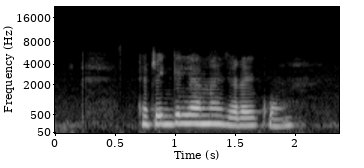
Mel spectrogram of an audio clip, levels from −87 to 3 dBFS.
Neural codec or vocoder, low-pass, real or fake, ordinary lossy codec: codec, 16 kHz, 4 kbps, FreqCodec, smaller model; 7.2 kHz; fake; none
